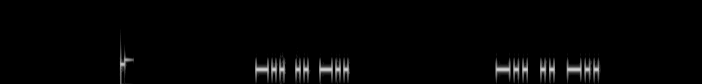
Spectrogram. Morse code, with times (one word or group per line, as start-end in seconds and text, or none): 2.6-3.5 DID
5.0-6.0 DID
